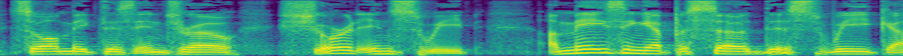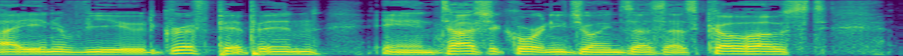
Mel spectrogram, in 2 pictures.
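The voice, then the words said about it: Hoarse, strained voice. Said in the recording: “As you can hear, my voice is shot”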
